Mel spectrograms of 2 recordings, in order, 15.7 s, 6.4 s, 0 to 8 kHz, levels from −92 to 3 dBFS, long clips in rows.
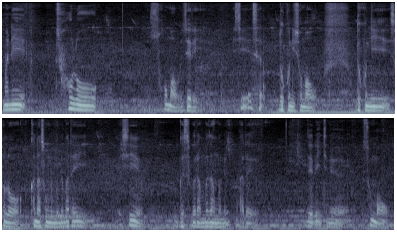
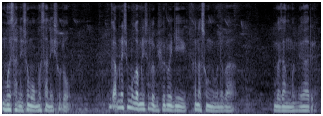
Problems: none marked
